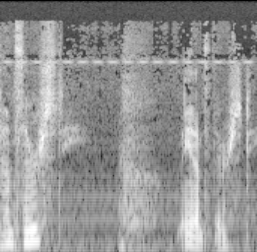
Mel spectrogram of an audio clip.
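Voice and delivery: very soft, inward admission; barely voiced confession of need; hushed realisation. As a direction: murmur it as if to yourself. Voices guards quietly realising their need.

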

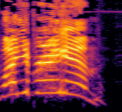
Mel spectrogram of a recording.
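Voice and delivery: high, loud, drawn-out shout; acted indignant outburst at full volume; outraged demand. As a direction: yell it like a furious accuser. Acts out priests' angry demand.

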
